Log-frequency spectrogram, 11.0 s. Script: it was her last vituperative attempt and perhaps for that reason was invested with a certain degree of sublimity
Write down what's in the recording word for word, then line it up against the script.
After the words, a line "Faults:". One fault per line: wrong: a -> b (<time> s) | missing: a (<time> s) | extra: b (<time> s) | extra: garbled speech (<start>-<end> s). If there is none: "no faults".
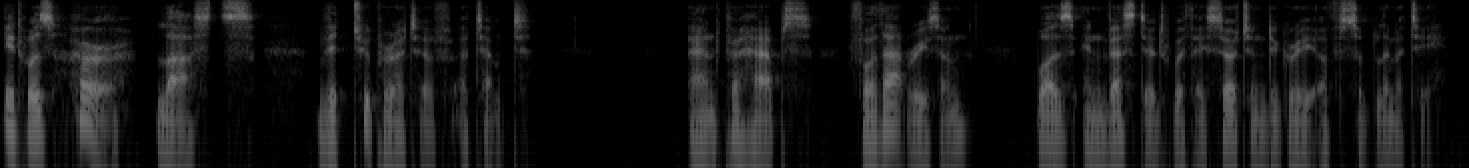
it was her lasts vituperative attempt and perhaps for that reason was invested with a certain degree of sublimity
Faults:
wrong: last -> lasts (1.2 s)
